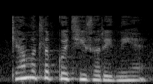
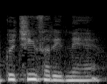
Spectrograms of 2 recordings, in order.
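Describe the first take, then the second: First: Mildly taken aback, questioning what was said; flustered echo question. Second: Said in the usual way. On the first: A narrator's reading. Man startled by her shopping plan, mildly flustered question. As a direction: echo it back in mild alarm. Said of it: "میں بوکھلا گیا تھا".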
